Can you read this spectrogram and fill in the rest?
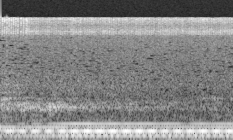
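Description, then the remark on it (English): A neighbor's car engine starts and hums low and steady, a constant idling rumble with no talking, at fairly low volume. “Just like you just heard that car start.”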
